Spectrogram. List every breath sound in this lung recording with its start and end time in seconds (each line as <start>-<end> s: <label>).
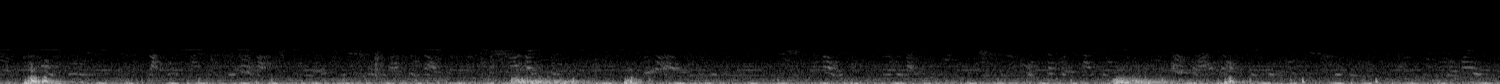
0.13-0.85 s: exhalation
0.13-0.85 s: crackles
5.02-5.89 s: inhalation
5.02-5.89 s: crackles
6.16-6.59 s: exhalation
6.16-6.59 s: crackles
11.08-11.95 s: inhalation
11.08-11.95 s: crackles
12.20-12.63 s: exhalation
12.20-12.63 s: crackles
